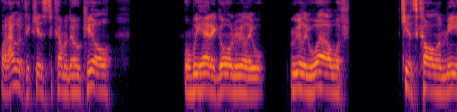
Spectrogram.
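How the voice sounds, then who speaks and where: In an American accent, a man speaks with a fairly high pitch and a dark, mellow tone, his intonation monotone and flat. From Kentucky. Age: 70s. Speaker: retired high school basketball coach. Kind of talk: interview. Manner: halting, many fillers.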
